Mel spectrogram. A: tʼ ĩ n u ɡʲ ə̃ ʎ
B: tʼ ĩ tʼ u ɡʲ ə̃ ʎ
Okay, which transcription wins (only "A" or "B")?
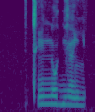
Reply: A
